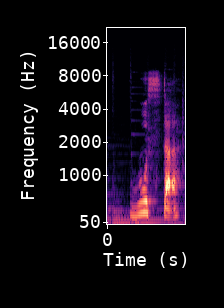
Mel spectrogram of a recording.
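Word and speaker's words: Worcester: And then uh So you'd think Worchester, but no, it's pronounced Wora.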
